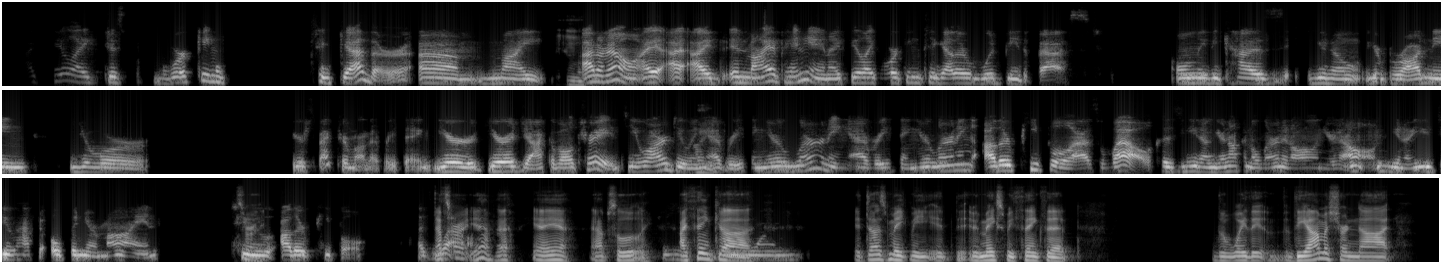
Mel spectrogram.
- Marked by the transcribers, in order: distorted speech; tapping; unintelligible speech
- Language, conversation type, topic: English, unstructured, How do you decide between focusing deeply on one skill or developing a variety of abilities?
- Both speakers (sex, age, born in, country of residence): female, 35-39, United States, United States; male, 55-59, United States, United States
